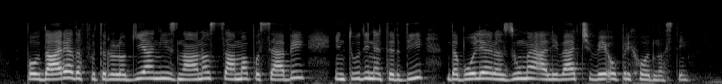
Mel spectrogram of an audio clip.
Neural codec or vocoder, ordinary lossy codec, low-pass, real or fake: none; MP3, 96 kbps; 7.2 kHz; real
